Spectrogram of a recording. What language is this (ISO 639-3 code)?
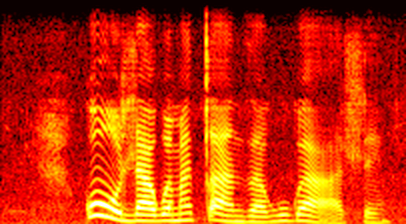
ssw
